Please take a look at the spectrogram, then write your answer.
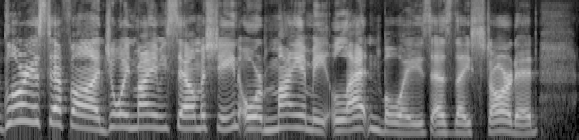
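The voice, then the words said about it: Mild Southern US accent. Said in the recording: “how Southern I am, my country accent as they call it... that's the accent that you hear. So just a little bit.”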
